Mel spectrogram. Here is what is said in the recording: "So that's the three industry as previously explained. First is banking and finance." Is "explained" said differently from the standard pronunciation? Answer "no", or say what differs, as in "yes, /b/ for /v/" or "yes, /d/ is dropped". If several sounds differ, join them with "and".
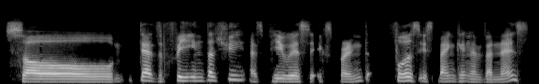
yes, /l/ is dropped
